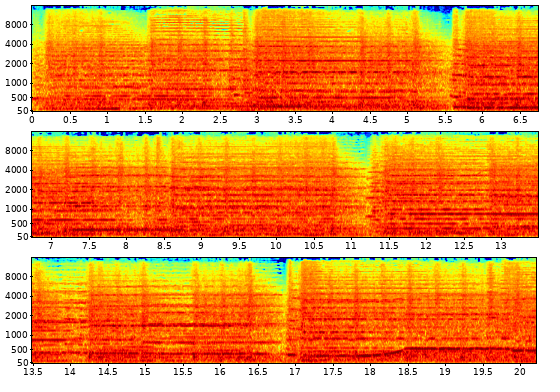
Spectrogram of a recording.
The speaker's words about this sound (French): Alors tout cela fait très envie car Hadès est l'un des très grands compositeurs d'opéra d'aujourd'hui. On écoute un extrait symphonique.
